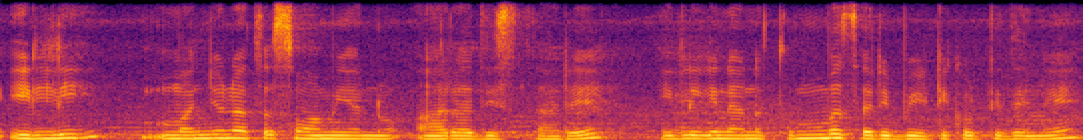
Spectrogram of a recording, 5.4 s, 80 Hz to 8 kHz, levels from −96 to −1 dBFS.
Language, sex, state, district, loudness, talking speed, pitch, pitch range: Kannada, female, Karnataka, Dakshina Kannada, -15 LUFS, 120 wpm, 185 Hz, 175-200 Hz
